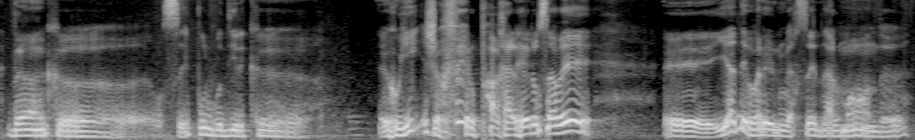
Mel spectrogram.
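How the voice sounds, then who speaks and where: A man from the region, answering interview questions thoughtfully, with halting restarts. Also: medium pitch, lively intonation, vocal fry, husky. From African Great Lakes region. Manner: thoughtful, halting, with frequent restarts and warm asides.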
